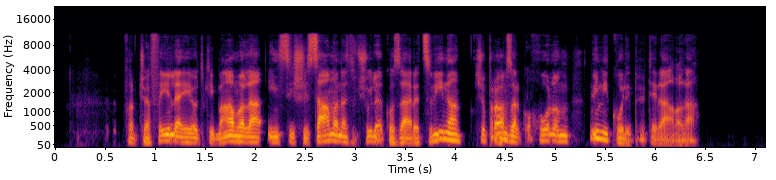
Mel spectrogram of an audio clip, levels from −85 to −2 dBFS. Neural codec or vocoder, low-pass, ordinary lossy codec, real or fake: codec, 24 kHz, 1.5 kbps, HILCodec; 10.8 kHz; none; fake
